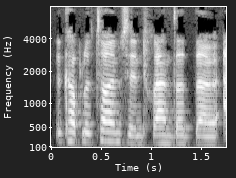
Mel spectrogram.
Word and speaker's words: Llandudno: Llandudno, I would have said. – Llandudno, no. Llandudno. – Llandudno. – Close.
